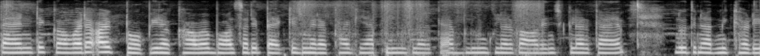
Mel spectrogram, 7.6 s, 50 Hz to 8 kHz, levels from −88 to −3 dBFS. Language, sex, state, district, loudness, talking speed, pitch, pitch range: Hindi, female, Odisha, Sambalpur, -18 LUFS, 235 wpm, 230 Hz, 230-235 Hz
